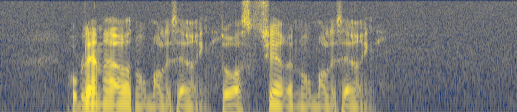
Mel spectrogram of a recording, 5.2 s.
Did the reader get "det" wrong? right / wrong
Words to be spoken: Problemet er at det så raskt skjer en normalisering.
wrong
